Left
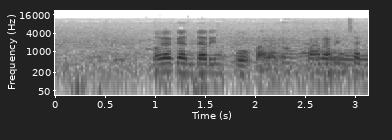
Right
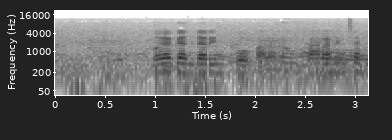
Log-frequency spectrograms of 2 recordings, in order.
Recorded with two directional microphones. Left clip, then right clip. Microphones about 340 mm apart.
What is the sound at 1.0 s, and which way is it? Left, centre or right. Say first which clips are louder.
Speech: left 2 dB; centre.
